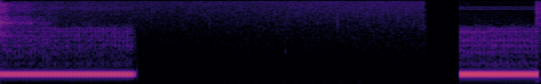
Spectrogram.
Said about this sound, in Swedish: Jajamän, nu ringer det här.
